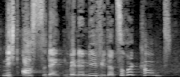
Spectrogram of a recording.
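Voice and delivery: high-pitched, aghast headmaster; horrified. A narrator's reading. Headmaster imagines children never returning, horrified. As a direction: fret high in horror. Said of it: "schlug entsetzt eine Hand".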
